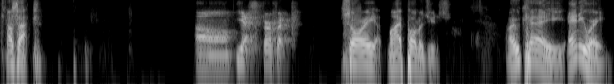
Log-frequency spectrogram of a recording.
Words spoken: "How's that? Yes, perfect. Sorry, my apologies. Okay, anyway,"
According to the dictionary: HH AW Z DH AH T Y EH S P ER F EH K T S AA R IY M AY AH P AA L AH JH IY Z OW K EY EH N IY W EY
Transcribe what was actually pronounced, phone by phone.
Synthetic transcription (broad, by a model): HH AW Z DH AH T Y EH S P ER F EH K T S AA R IY M AY AH P AA L AH JH IY Z OW K EY EH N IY W EY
